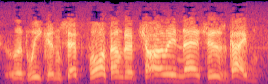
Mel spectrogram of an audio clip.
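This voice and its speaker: An actor playing an officious, hesitant small-town magistrate in an old-time radio drama. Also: male voice, high voice, expressive, normal speed, loud music behind the voice. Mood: formal, hesitant. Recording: muffled vintage radio recording.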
